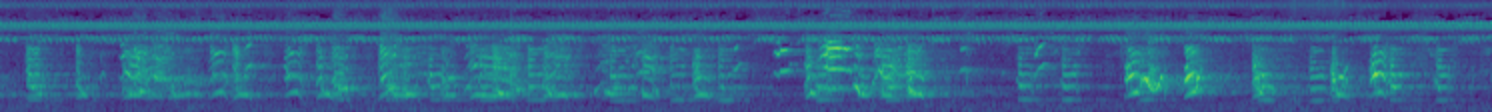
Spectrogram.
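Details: Young beagle pups about four months old working in the wild on a dry morning, giving bursts of high, yelping bay notes that overlap and repeat in ragged clusters, with a steady high electronic tone running throughout.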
